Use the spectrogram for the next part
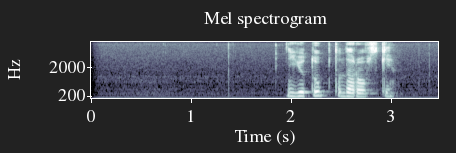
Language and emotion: Russian, neutral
